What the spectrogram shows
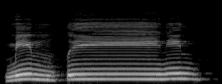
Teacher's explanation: طا موٹا پڑھا جائے گا، یہ حروف مستعلیہ میں سے ہے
